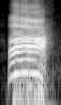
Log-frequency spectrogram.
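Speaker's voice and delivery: loud, high yell of frustration; one sudden outburst at full volume; frustrated yell. Real, not acted. Fan venting after the goal, frustrated yell.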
